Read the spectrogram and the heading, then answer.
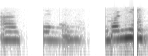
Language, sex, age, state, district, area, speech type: Hindi, female, 60+, Uttar Pradesh, Azamgarh, urban, conversation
